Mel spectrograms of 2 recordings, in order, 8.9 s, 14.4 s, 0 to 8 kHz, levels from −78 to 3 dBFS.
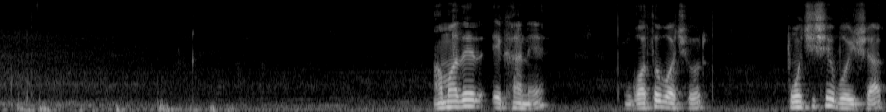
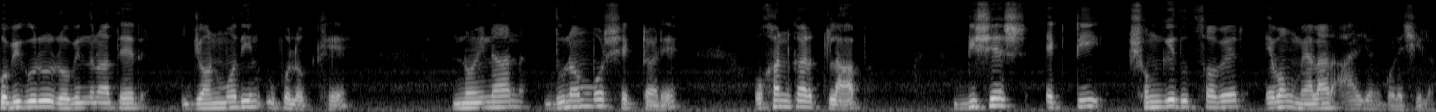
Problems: background sounds at intervals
